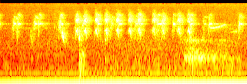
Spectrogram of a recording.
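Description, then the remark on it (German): A dense run of sharp, high-pitched bird alarm calls from many birds, including blackbirds and song thrushes, repeating rapidly in short bursts with overlapping chirps. A golden oriole, perched at the very top of a tree crown, joins in. It ends with a brief descending whistle and a lower buzzy note. “Jetzt kommt der Pyrol, setzt sich ganz oben auf die Krone, über die ganze Glocke von Alarmrufen.”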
